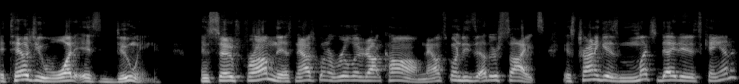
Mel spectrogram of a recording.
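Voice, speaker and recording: A man's high-pitched voice at a fairly quick pace, with ordinary pitch variation. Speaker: webinar presenter, real estate AI trainer. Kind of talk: webinar workshop demo. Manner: animated.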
